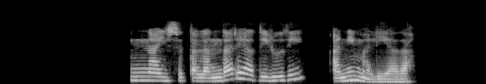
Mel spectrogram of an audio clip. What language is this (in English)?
Basque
